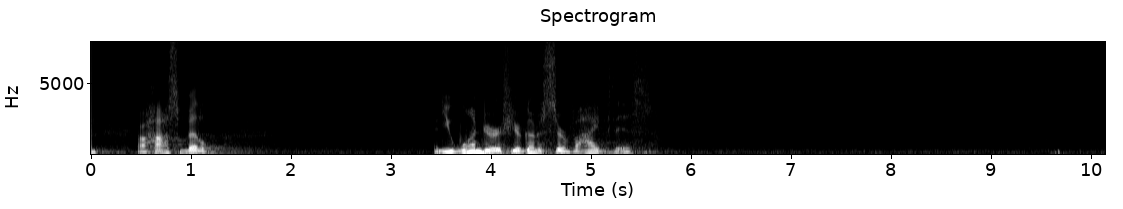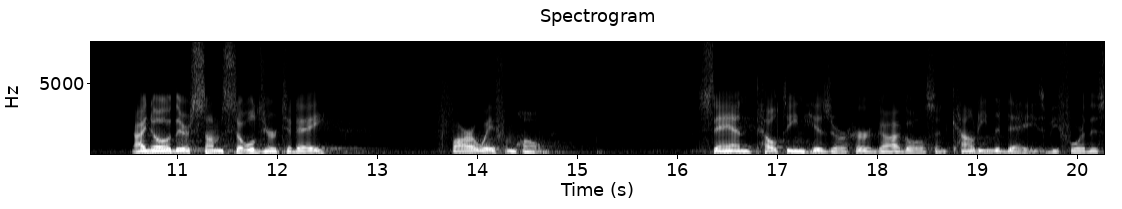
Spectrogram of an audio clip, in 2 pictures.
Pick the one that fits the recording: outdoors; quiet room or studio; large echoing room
large echoing room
